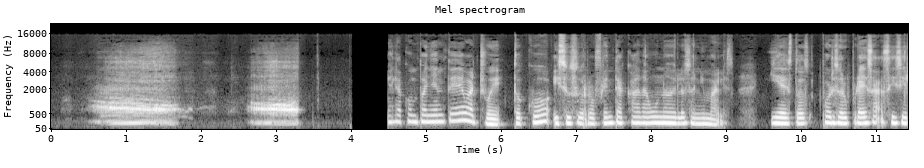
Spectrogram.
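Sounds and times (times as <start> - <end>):
jaguar roaring: 0.5 - 1.9, 2.6 - 3.4
speech: 4.6 - 11.4.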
